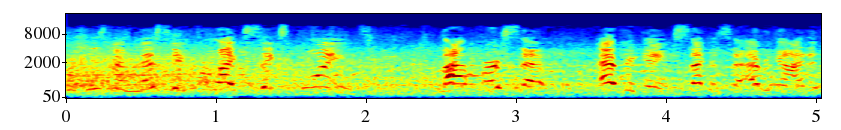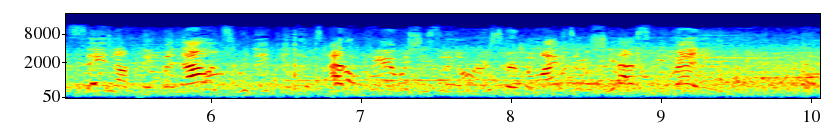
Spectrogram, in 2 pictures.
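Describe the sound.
A tennis crowd cheers at Coco Gauff's match against Siegemund. It is a dense, steady hubbub of many voices with scattered louder shouts and whoops rising out of the murmur, continuous throughout.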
